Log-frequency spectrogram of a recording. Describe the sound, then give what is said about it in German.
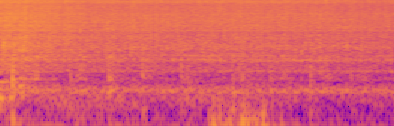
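Onion and bell pepper frying in a pan: a steady, bright crackling sizzle with a few soft low stirring thumps midway, no voices. “So, und da wird jetzt äh, das Gemüse angebraten.”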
